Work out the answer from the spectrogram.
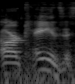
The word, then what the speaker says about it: Arkansas: It's pronounced Arkansas, you idiot. Arkansas. Well, I see.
